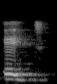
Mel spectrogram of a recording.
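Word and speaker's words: ate: It's eight. The pronunciation is eight. Eat and eight.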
